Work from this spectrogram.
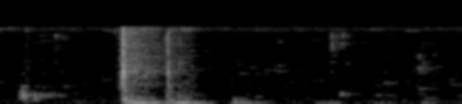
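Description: Computer keyboard keys tapped a few times, close and quiet, with brief clicks separated by pauses.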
